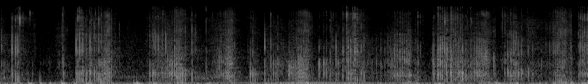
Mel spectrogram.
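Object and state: Ribbed knit fabric scratched with nails.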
